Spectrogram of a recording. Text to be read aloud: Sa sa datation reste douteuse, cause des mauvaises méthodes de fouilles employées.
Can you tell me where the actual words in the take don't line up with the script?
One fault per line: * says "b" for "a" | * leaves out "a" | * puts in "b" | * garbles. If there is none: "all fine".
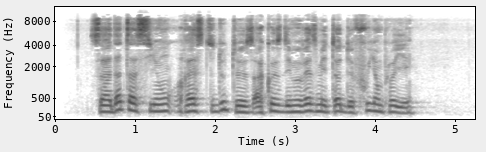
* leaves out "sa"
* puts in "à"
